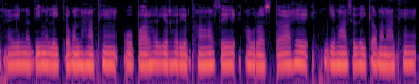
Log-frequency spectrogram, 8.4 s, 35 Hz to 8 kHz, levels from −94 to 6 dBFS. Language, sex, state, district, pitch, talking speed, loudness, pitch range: Chhattisgarhi, male, Chhattisgarh, Sarguja, 130 Hz, 150 wpm, -35 LUFS, 125-130 Hz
